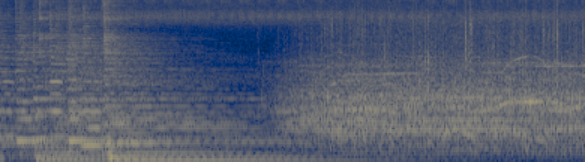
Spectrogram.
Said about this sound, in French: Après quelques heures de festivités, le roi se montre enfin sous les acclamations.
